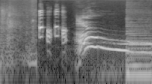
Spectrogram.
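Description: A few short yelps, then one long falling howl-like call, like a dog's. Saxophone music with bass starts near the end.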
